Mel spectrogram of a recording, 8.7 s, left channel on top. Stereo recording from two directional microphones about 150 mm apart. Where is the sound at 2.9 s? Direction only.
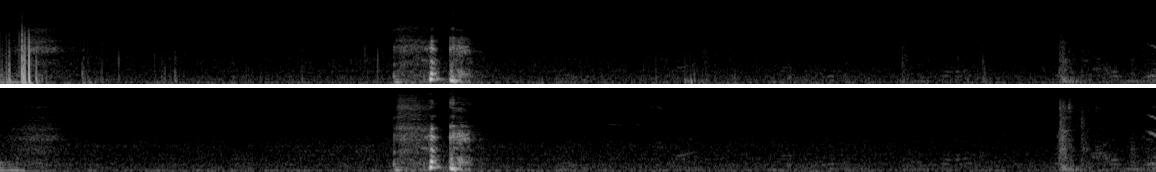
20° right (ahead or behind).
